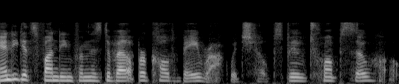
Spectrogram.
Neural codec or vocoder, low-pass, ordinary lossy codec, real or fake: codec, 16 kHz in and 24 kHz out, 0.4 kbps, LongCat-Audio-Codec, two codebook decoder; 7.2 kHz; AAC, 32 kbps; fake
